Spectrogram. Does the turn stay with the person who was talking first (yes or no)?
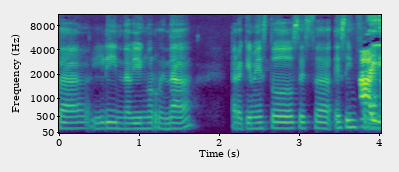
no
